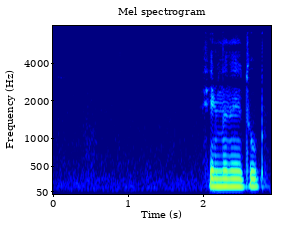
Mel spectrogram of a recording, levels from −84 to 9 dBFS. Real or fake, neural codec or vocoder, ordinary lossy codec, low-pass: real; none; none; 7.2 kHz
